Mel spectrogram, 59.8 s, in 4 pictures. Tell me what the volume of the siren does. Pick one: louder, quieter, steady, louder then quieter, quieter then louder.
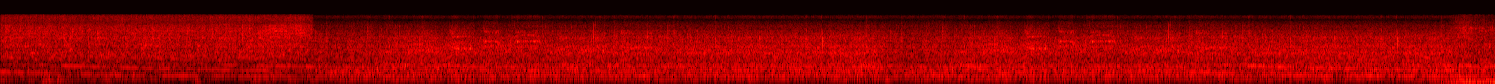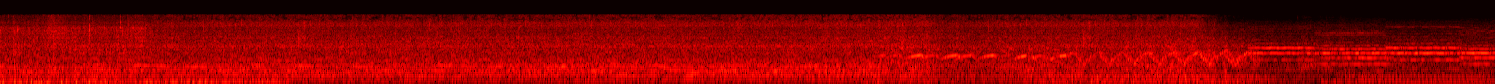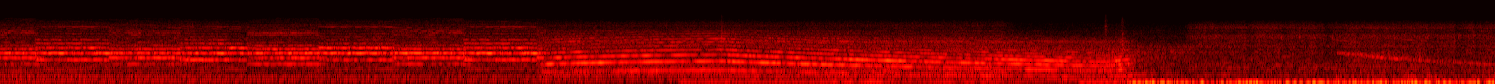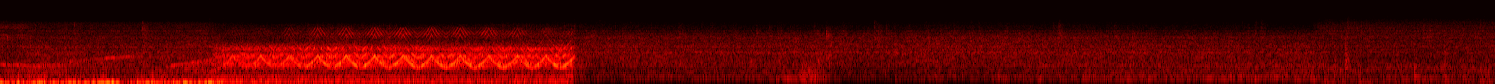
louder.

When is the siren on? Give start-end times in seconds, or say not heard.
0.0-50.6.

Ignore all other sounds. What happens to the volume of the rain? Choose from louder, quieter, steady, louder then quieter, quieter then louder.
quieter.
